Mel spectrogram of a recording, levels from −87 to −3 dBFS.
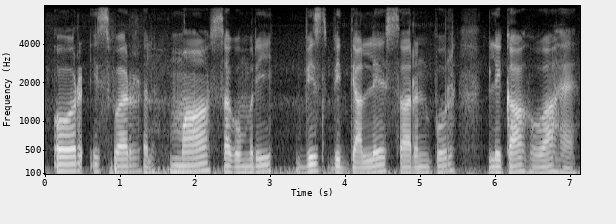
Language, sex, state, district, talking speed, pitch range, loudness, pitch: Hindi, male, Uttar Pradesh, Saharanpur, 85 wpm, 105-120 Hz, -18 LUFS, 110 Hz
